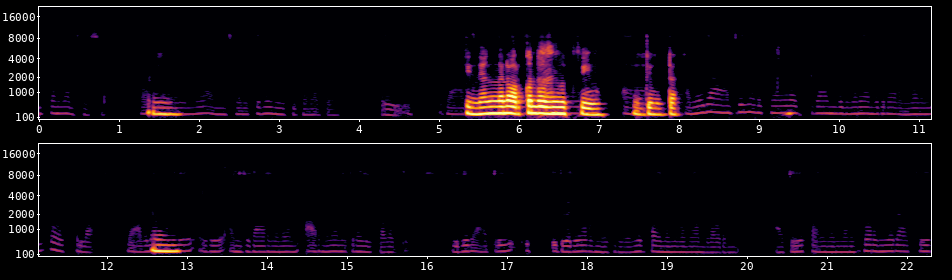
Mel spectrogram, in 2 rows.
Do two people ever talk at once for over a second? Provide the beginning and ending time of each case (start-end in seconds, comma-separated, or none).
none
